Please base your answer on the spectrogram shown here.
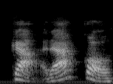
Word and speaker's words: caracol: Eu chamo a palavra, ó, caracol. Qual que eu falei mais? O col. Então, o col é o mais forte.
